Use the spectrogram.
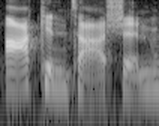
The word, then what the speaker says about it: Auchentoshan: we had to sell, but they gave me Auchentoshan, which the amount of times I had to listen to the person that I was on a ride with, say, Akintoshin before I could even say it.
